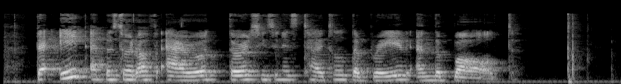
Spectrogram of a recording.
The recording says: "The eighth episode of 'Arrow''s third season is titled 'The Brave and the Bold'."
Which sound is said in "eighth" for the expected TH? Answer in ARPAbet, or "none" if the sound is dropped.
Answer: T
